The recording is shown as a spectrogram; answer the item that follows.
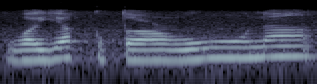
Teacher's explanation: طا کی آواز نکلے گی، تا کی نہیں نکلے گی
